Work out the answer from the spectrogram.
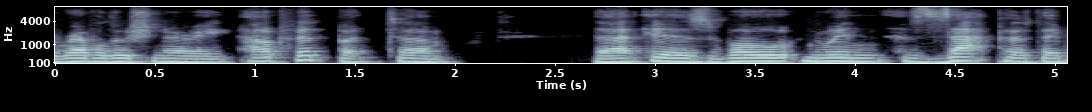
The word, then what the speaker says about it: Vo Nguyen Giáp: And on the left-hand side, in the tie of all things, not a very revolutionary outfit, but that is Vo Nguyen Giáp, as they pronounce it, who became sort of the military,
